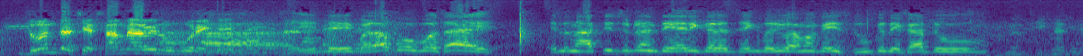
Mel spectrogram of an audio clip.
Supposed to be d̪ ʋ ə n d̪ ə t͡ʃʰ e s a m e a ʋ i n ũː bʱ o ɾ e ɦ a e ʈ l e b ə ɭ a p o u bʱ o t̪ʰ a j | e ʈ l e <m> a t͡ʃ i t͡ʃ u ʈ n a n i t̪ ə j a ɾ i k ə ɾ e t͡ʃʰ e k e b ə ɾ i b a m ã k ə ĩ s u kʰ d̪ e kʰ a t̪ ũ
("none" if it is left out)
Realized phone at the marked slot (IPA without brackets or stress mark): n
